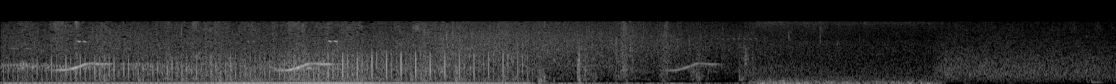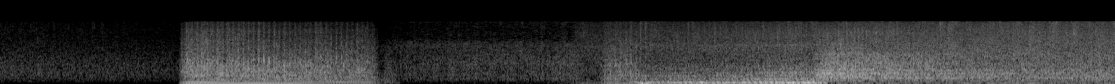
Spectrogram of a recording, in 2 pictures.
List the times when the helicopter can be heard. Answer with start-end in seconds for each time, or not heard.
0.0-5.3, 12.9-14.9, 17.1-22.2.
